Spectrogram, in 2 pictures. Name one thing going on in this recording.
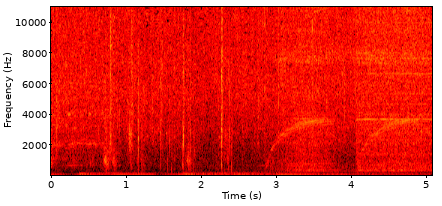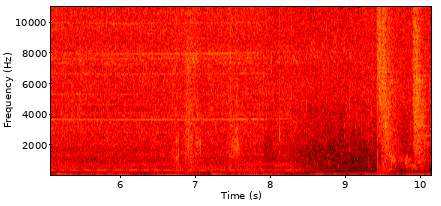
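A video game's short electronic chimes and clicks sound.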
